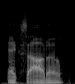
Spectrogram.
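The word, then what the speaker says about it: XOTO: wondering how you actually pronounced the name, and, it's spelled X-O-T-O. And Julia actually got it right. She said X Auto. And they just confirmed it in the comments. So we appreciate that. X Auto, you also have a ticket for you for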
